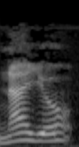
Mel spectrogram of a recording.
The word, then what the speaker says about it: Ngaio: Sí, bueno, yo había leído algunas de sus novelas, ella es neozelandesa de origen, en Nayo se escribe Engaio, N-G-A-I-O, Mars.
